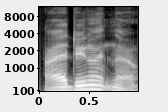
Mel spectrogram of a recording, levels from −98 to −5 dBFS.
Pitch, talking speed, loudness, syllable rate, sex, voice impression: 125 Hz, 240 wpm, -13 LUFS, 4.6 syllables/s, male, masculine, slightly old, slightly powerful, slightly hard, muffled, halting, mature, wild, strict, slightly intense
